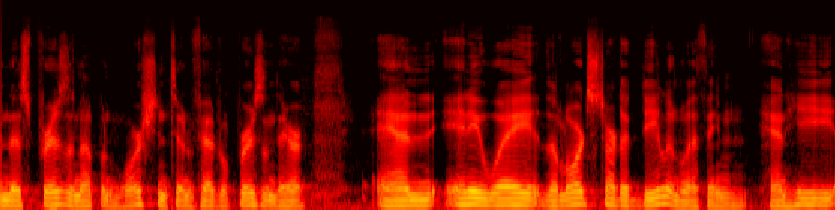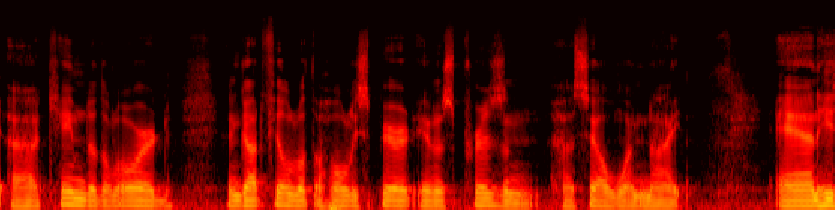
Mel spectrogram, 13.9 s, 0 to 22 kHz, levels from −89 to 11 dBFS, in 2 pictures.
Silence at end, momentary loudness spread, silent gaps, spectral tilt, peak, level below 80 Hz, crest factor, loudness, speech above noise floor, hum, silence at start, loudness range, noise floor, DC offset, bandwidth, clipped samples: 0 s; 10 LU; none; -7.5 dB/octave; -14 dBFS; -50 dBFS; 16 dB; -31 LUFS; 28 dB; none; 0 s; 5 LU; -58 dBFS; under 0.1%; 12 kHz; under 0.1%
